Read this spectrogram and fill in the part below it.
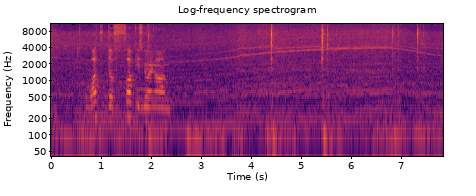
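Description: A racing car engine whines steadily and climbs in pitch as the car speeds up.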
